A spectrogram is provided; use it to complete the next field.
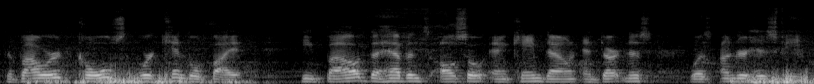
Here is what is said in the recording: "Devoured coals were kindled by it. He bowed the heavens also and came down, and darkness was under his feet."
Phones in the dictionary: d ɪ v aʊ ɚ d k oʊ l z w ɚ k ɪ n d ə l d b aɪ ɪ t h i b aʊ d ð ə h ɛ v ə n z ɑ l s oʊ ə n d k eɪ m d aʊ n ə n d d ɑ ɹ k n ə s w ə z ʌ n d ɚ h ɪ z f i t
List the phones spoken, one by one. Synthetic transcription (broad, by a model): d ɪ v aʊ ɚ d k oʊ l z w ɚ k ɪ n d l d b aɪ ɪ t h i b aʊ d ð ə h ɛ v ə n z ɑ l s oʊ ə n k eɪ m d aʊ n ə n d d ɑ ɹ k n ə s w ə z ʌ n d ɚ ɪ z f i t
